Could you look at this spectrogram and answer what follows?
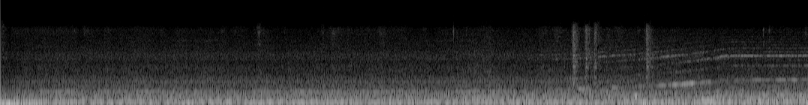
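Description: MTR Airport Express electric train pulling away from the platform, heard from inside the carriage. A steady low hum, a few clicks about eight seconds in, then the traction motors' whine rising in pitch as the train accelerates and levelling off near the end.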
